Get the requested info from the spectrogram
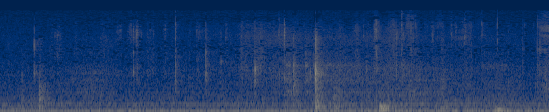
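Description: Faint handling noise of small cardstock papercraft pieces being lined up and fitted together by hand: scattered soft paper ticks and clicks, with a sharper tick about three seconds in and a low bump just after.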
